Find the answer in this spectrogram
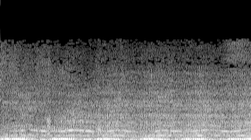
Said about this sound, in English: Okay, somebody's getting ready to cut something down. Chainsaw action going on there.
